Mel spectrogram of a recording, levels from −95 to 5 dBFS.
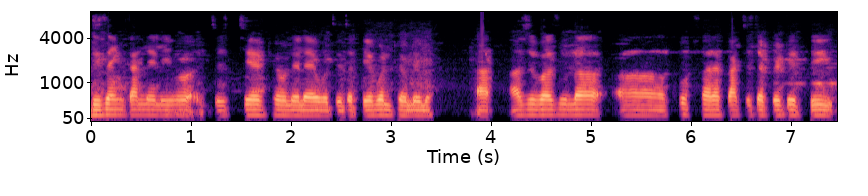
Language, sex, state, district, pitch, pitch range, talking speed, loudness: Marathi, male, Maharashtra, Dhule, 110 Hz, 105-115 Hz, 155 wpm, -18 LUFS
